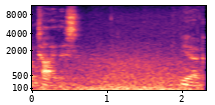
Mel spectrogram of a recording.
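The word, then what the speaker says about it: Tidus: Oh, it should absolutely go without saying uh that we are going to call him Titus. you know, like canonically, I believe the name is Tedus because of, you know, the the spelling in in I don't know.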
